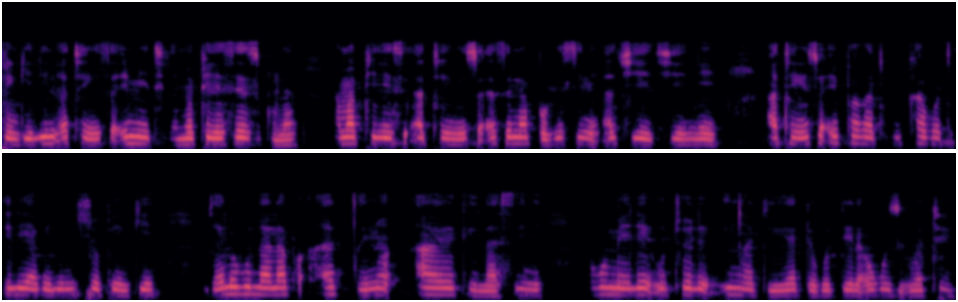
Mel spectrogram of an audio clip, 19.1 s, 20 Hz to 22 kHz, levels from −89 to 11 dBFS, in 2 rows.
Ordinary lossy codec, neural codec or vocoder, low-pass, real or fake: Opus, 64 kbps; none; 7.2 kHz; real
